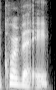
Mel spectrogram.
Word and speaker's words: Corbett: But of course, that's when she meets Ian, played by John Corbett.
